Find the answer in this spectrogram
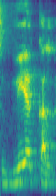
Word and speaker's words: vehicle: okay the edge is silent my friends it's vehicle how do you pronounce vehicle unmanned aerial vehicle okay yeah so so i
